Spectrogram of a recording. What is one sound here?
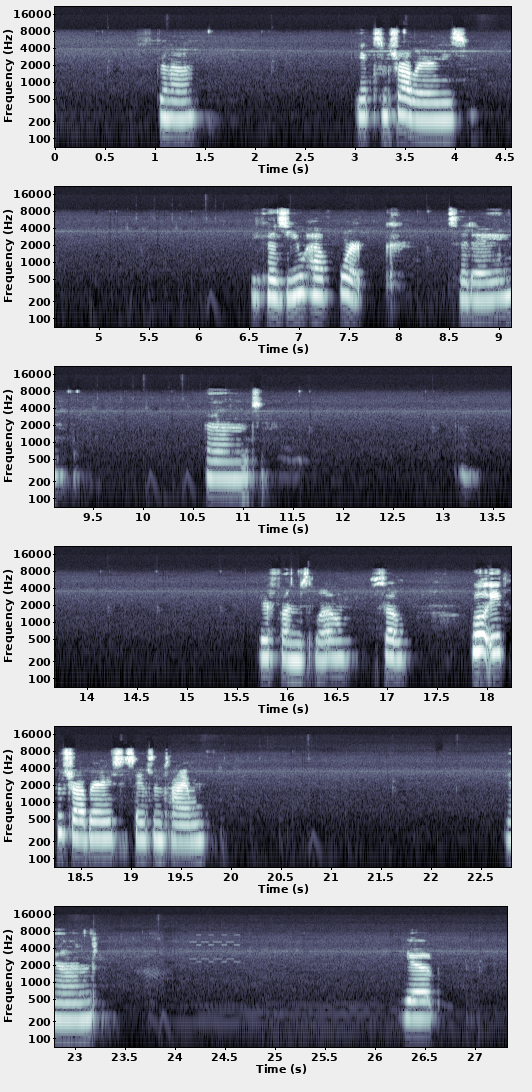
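A young woman talks casually into a close microphone, in short bursts with pauses.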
